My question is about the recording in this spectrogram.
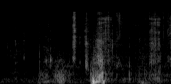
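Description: A crunching bite into a convenience-store snack chip, the third one tasted: one loud, brittle crunch in the middle, framed by softer crackling chews before and after.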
